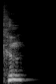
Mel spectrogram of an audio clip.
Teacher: The weak form is can and uses the schwa.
